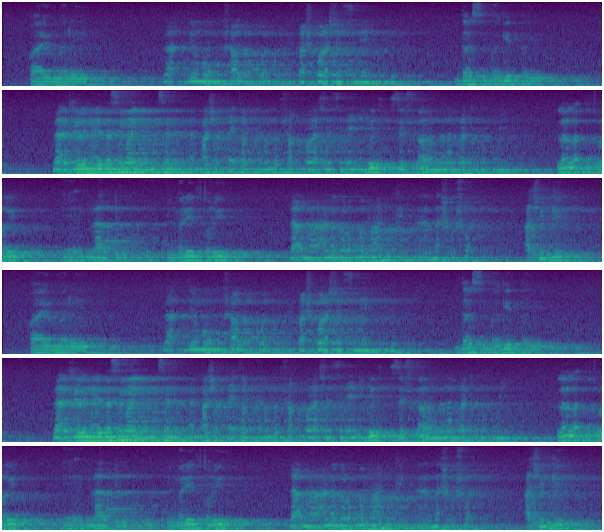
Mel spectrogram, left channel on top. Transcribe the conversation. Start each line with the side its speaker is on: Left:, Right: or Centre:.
Left: ايوه ماريا
Right: لا دي ما- مش هقدر أكلها ما ينفعش أكلها عشان سناني وكده
Left: دسمه جدا
Right: لا غير إن هي دسمة يعني مثلا القرمشة بتاعتها والكلام ده مش هعرف أكلها عشان سناني ما
Left: إيه
Right: تتكسرش
Left: ده؟ لا
Right: والكلام ده أنا مراكب تقويم
Left: لا لا دي طريه هي ال-
Right: لا لا
Left: ال- الماريا دي طريه
Right: لا ما أنا جربتها من عنده كانت ناشفة شوية عشان
Left: عند
Right: كده
Left: مين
